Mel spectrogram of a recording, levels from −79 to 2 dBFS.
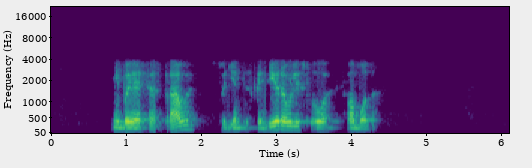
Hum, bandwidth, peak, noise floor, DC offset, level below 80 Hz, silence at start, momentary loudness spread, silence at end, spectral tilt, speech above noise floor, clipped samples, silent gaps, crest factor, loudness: none; 3.9 kHz; -2 dBFS; -79 dBFS; under 0.1%; -70 dBFS; 0.8 s; 12 LU; 1.8 s; -10.5 dB/octave; 60 dB; under 0.1%; none; 20 dB; -20 LUFS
